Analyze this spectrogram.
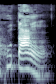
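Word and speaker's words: hutang: করার ক্ষেত্রে যেমন বায়ার হুতাং আমি কিন্তু হুতাং বলেছি এইচ ইউ টি এ এন জি উচ্চারণটা হলো হু তাং হুতাং মানে হলো ঋণ বাদ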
